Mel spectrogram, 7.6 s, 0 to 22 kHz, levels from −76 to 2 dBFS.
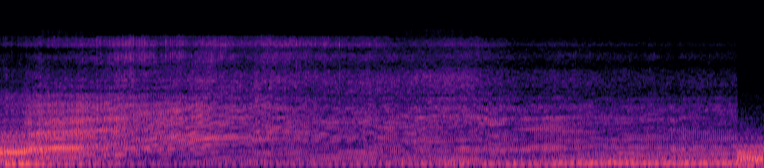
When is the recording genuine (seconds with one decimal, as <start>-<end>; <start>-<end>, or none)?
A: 1.5-5.4

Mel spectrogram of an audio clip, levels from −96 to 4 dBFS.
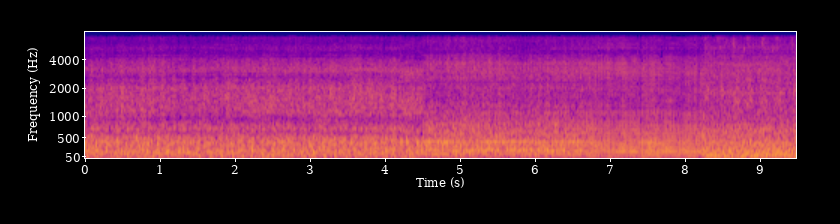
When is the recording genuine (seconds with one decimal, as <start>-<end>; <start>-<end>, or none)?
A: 0.0-6.7; 8.2-9.5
